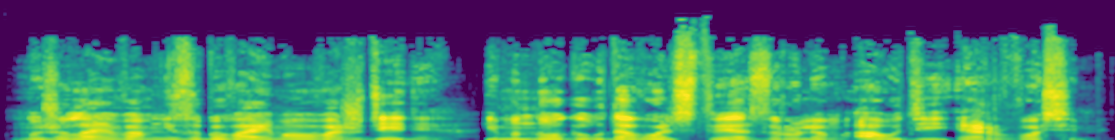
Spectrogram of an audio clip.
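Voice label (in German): russisch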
